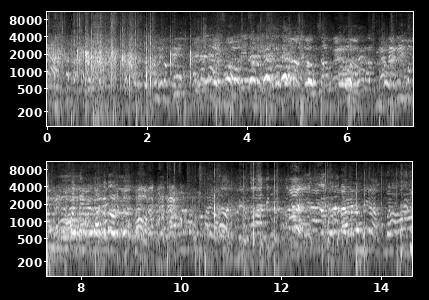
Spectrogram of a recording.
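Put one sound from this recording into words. Several young men talk and shout over each other outdoors.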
